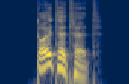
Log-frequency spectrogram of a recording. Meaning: inflection of deuten: 1. second-person plural preterite 2. second-person plural subjunctive II
- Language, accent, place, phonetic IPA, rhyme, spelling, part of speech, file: German, Germany, Berlin, [ˈdɔɪ̯tətət], -ɔɪ̯tətət, deutetet, verb, De-deutetet.ogg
